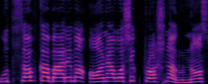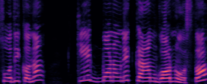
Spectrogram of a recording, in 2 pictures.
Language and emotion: Nepali, angry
